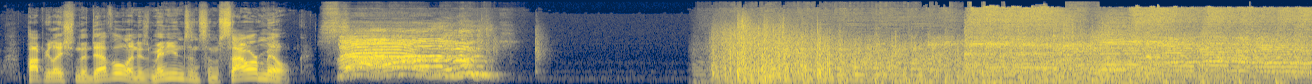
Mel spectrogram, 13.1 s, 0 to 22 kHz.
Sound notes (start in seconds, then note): 7.0 lightning strikes; 8.4 catchy rock music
